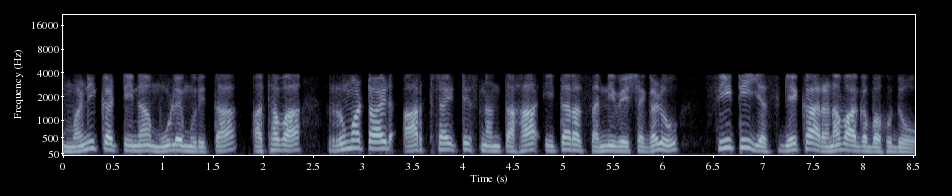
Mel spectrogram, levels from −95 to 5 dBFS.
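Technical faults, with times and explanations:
Throughout: AMR narrowband mobile codec. Everything above 4 kHz is gone, so the speech sounds boxed-in and phone-like, with a clearly audible buzzy, synthetic edge from the vocal-tract model and sparse pulse excitation. That damage points to a mid-rate mode around 10 kbps.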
